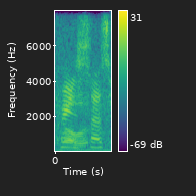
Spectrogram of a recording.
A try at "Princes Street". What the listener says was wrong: That sounds like you say princess. I don't think it is princess. It is Prince's. Prince's Street.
